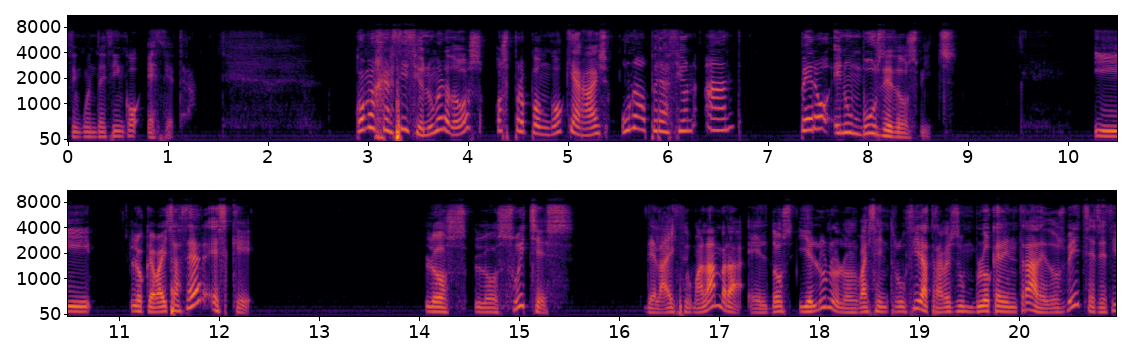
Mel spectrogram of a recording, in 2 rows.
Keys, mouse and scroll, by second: 1.4 scroll down 1.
